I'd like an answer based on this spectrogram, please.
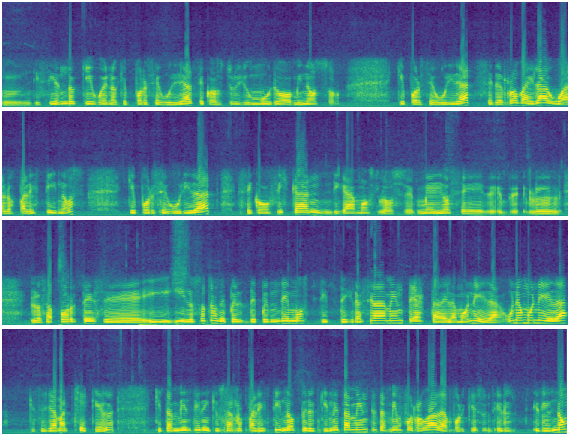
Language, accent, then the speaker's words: Spanish; Argentina; nosotros no necesitamos nada de Israel como argentinos.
